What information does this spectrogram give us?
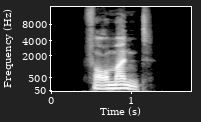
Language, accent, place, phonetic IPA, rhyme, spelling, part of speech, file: German, Germany, Berlin, [fɔʁˈmant], -ant, Formant, noun, De-Formant.ogg
- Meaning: formant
